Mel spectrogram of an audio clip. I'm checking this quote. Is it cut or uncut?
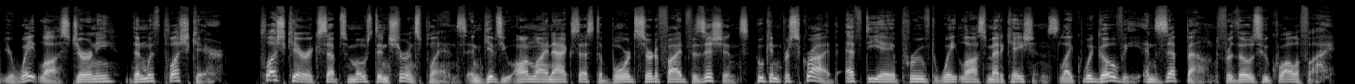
uncut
